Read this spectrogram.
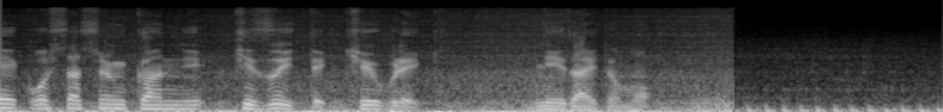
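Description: A motorcycle engine roars and revs hard.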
